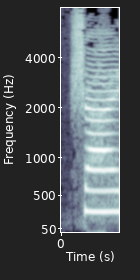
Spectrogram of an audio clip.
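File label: "shai" Mandarin Chinese, first tone, pinyin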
